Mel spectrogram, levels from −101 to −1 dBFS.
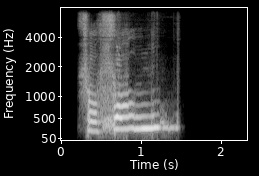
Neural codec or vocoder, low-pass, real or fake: codec, 16 kHz in and 24 kHz out, 0.6 kbps, FireRedTTS-2 codec; 7.2 kHz; fake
